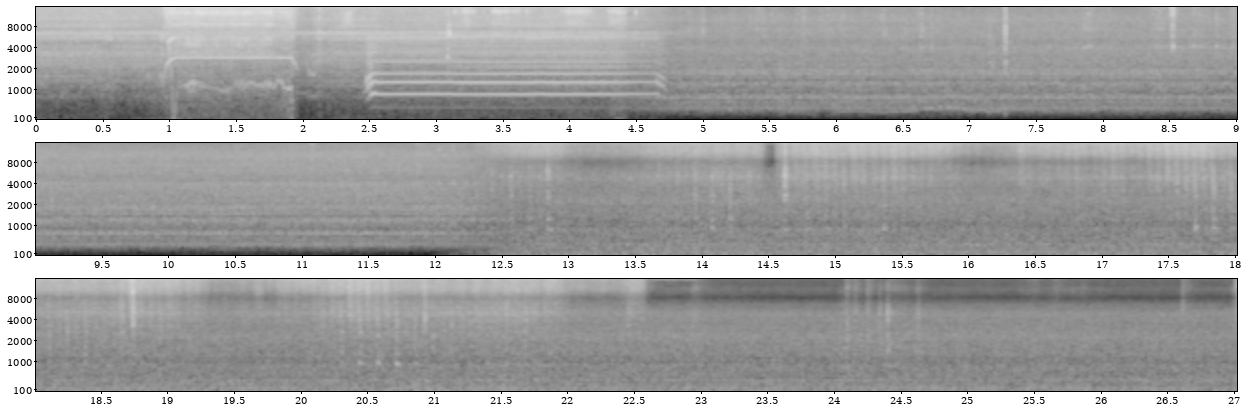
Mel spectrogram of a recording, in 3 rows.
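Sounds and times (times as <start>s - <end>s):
motor hum: 0.8s - 24.7s
constant hiss: 12.3s - 27.0s.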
